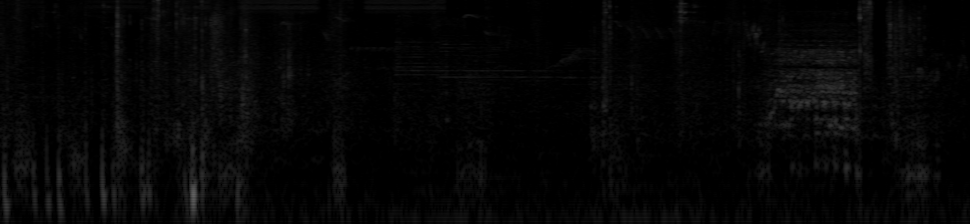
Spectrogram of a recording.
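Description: A knife squelches wetly through an animal carcass.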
